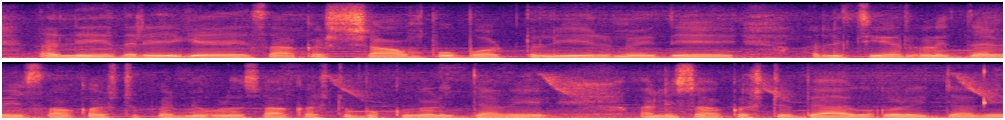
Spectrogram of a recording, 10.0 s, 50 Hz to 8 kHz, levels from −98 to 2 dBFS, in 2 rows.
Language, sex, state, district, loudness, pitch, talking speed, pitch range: Kannada, male, Karnataka, Bellary, -15 LUFS, 190 Hz, 120 wpm, 180-195 Hz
